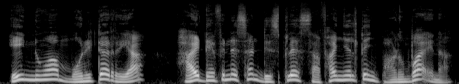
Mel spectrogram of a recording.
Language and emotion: Santali, surprised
